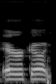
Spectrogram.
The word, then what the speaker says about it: Erika: If you want, it's Erika, E-R-I-K-A, dash, Andresen, A-N-D-R-E-S-E-N.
